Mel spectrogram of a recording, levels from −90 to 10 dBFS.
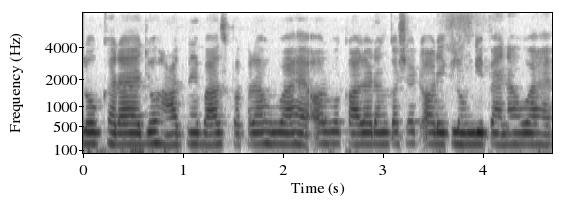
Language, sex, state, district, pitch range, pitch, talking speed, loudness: Hindi, female, Bihar, Katihar, 185-195 Hz, 190 Hz, 280 wpm, -16 LUFS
